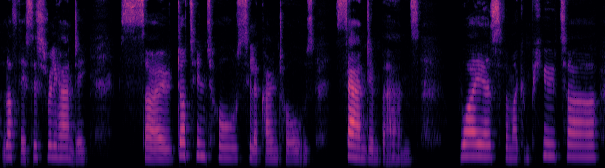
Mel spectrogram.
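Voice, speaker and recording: A woman nail technician from the UK, chatting casually as she shows her home studio on a handheld phone, rambling with lots of ums and likes. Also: medium pitch. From United Kingdom. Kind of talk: casual show-and-tell vlog.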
